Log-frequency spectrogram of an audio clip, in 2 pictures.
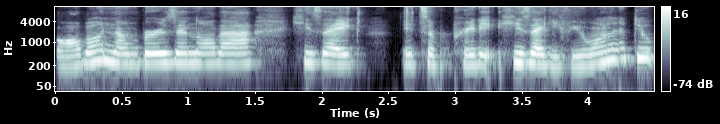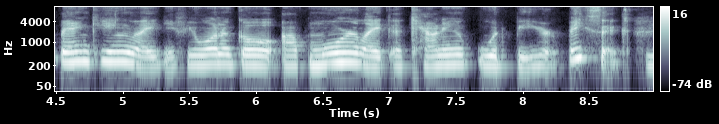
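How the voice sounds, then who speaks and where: Someone with a Chinese accent speaks at a moderate pace with ordinary pitch variation against a quiet background. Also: woman, fairly high pitch for a woman. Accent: Mandarin Chinese accent in English. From China. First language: Mandarin. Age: 20s. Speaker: university student. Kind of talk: casual interview.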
